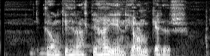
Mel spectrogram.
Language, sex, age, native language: Icelandic, male, 40-49, Icelandic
